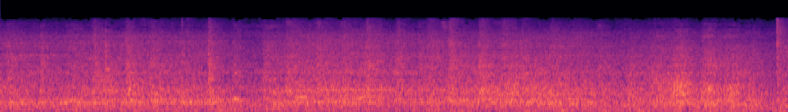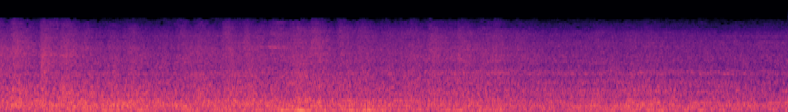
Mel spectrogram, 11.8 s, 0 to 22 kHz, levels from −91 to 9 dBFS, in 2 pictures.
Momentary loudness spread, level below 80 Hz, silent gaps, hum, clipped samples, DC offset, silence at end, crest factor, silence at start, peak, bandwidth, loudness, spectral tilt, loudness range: 8 LU; -40 dBFS; none; none; under 0.1%; under 0.1%; 0 s; 18 dB; 0 s; -6 dBFS; 11.5 kHz; -23 LUFS; -5 dB/octave; 5 LU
